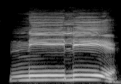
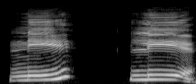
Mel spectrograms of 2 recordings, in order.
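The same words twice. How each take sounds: First: नीली joined as one slow word; blended word. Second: नीली split into नी, long pause, ली; rising नी, then falling ली; syllable by syllable. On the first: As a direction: read नीली whole, falling at the end. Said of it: "खींच के पढ़ना है". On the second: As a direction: sound out नीली very slowly in two parts. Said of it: "एक एक अक्षर का उच्चारण करना है". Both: Shown as a demonstration.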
